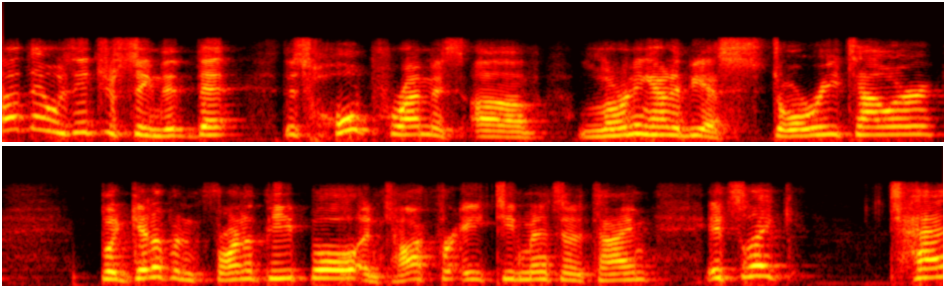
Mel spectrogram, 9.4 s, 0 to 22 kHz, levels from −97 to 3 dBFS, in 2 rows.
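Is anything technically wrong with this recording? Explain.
No, nothing is technically wrong: the speech is carried by the AMR wideband (HD Voice) codec at 12.65 kbit/s with light coding damage and the expected band limit, with nothing above about 7.5 kHz.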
